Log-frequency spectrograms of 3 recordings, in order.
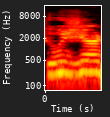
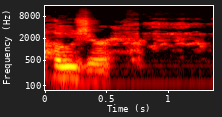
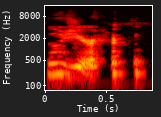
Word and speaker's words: Hoosier: them so if you're not from indiana it's pronounced hoosier not hoosier a lot of people oh look at those hosers and no it's hoosier i think it's hilarious oh christina you don't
